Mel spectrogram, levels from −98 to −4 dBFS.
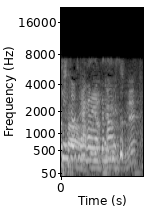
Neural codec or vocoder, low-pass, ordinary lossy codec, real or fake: none; 7.2 kHz; none; real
